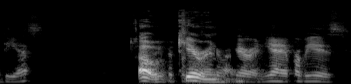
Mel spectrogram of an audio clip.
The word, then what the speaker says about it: Ciarán: It has a little apostrophe on there, and it's actually pronounced Kieran. Hinds. Oh, Kieran.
